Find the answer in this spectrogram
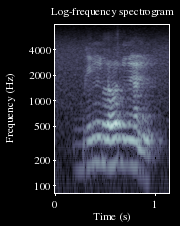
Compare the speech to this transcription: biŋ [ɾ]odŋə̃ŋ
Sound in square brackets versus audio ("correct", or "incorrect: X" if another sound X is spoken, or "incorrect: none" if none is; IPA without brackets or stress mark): incorrect: l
